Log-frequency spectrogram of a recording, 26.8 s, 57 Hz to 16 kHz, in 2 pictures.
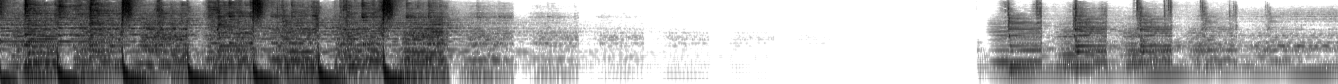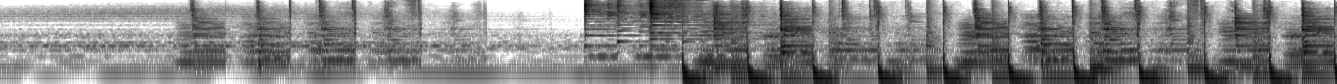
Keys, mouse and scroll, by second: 1.2 ctrl+a, 1.8 shift+4, 2.8 space, 6.5 click, 7.9 F2, 8.2-9.2 drag, 13.0 ctrl+space, 14.0 Return, 16.2 ctrl+space, 17.3 right click, 18.6 click, 19.4 right click, 20.5-23.7 drag, 23.7 ctrl+space, 24.5 ctrl+a, 25.8-26.7 typing.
